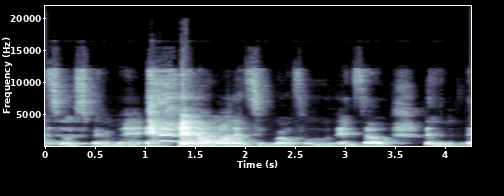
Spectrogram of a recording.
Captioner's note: chuckles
